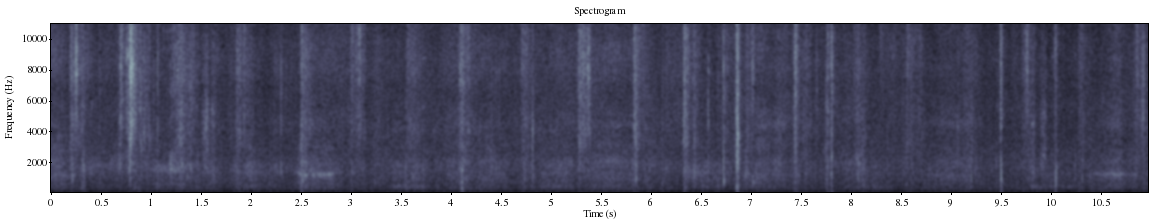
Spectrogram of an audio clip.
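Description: Faint footsteps of one person walking on a dirt forest trail, a soft step about once a second.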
